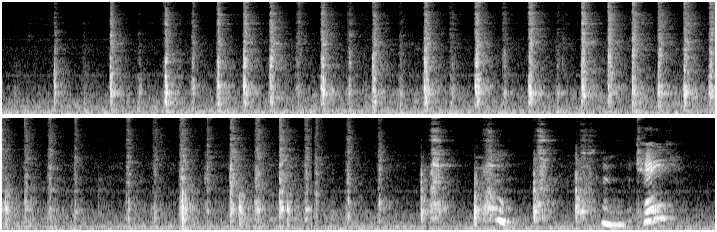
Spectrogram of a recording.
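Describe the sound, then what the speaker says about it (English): A knife chops cilantro roots on a cutting board in a long series of sharp, evenly spaced taps, steady at first and then quicker and more irregular toward the end, with some faint clattering. "I'm gonna chop our cilantro roots."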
